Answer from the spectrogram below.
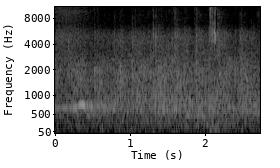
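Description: A crowd applauds steadily for the Lord, a dense wash of many hands clapping at a fairly even level throughout, with no voices standing out.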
